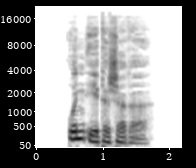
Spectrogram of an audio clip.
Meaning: inflection of unethisch: 1. strong/mixed nominative/accusative feminine singular comparative degree 2. strong nominative/accusative plural comparative degree
- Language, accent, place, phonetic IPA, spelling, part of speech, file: German, Germany, Berlin, [ˈʊnˌʔeːtɪʃəʁə], unethischere, adjective, De-unethischere.ogg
